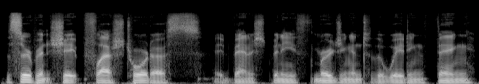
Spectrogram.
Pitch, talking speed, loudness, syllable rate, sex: 80 Hz, 175 wpm, -19 LUFS, 5.3 syllables/s, male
